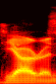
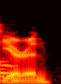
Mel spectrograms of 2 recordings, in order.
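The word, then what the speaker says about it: Yeren: I realized as I was editing and going through this video that uh I'm actually pronouncing the Yarn word wrong throughout this entire video. Yarn. It's urin.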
